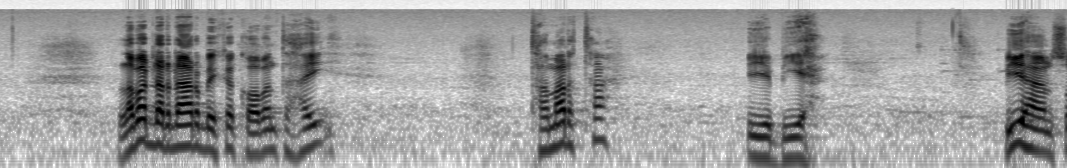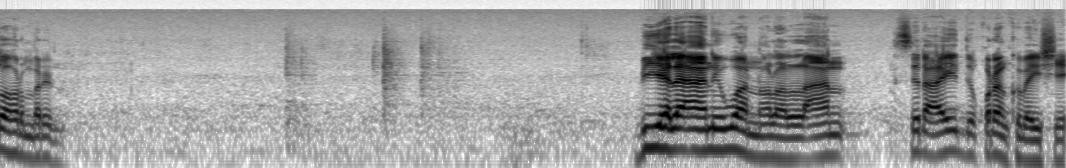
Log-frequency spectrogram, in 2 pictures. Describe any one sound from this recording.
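A man speaks into a microphone in measured bursts with pauses.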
